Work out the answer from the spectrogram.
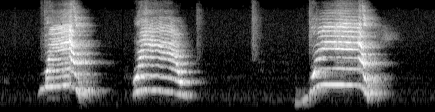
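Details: Twenty-eight-year-old adopted African Grey parrot indoors, saying "Hi" in different voices learned partly from a cockatoo: three long, bright, arched "Hi-iii" calls, each rising then falling, separated by short silences.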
